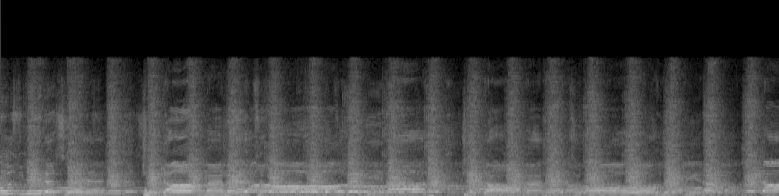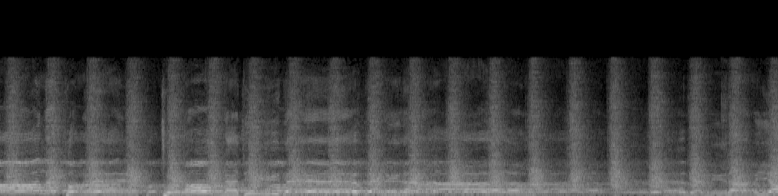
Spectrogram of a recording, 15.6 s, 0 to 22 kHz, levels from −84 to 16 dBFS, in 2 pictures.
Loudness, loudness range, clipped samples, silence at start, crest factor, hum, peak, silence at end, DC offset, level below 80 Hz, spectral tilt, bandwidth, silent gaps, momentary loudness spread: -19 LUFS; 4 LU; under 0.1%; 0 s; 16 dB; none; -4 dBFS; 0 s; under 0.1%; -54 dBFS; -3 dB/octave; 16 kHz; none; 8 LU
